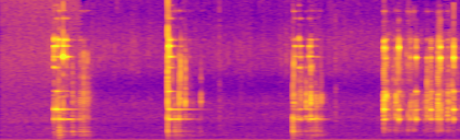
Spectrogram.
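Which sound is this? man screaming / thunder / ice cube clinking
ice cube clinking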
